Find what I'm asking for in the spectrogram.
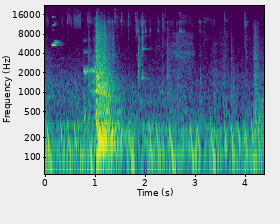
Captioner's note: door slamming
